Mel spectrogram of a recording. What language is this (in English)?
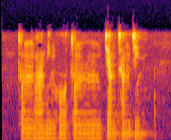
Chinese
